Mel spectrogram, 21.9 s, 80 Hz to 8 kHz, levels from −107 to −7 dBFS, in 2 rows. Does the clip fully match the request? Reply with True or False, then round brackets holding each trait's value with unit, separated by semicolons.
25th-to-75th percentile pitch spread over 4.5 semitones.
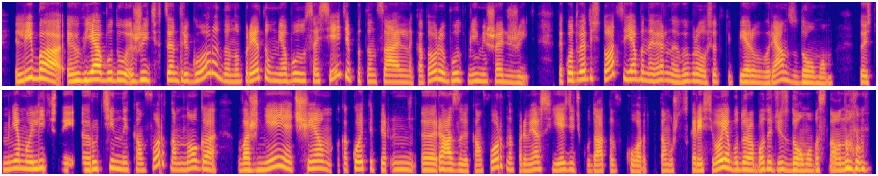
False (3.6 semitones)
